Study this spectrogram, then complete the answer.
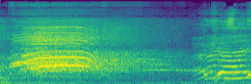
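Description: A festival crowd at a vegan camp-out shouts a loud collective cheer of "BOSH" that swells and fades, followed by a second rising wave of whoops and yells.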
